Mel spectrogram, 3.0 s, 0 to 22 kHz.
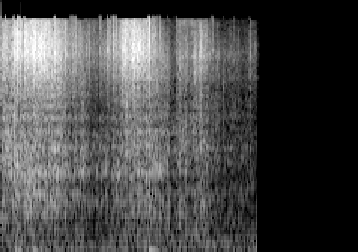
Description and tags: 'Listen for the smallest differences possible to perceive.' Pauline Oliveros' dictum is a process of undisciplining the ear. To decolonize the ear, as it were. expand the category of what constitutes 'music' beyond the sphere of the nominally 'musical.' politicize the ear and the field the ear resides in, situate listening as an historical achievement, think the 'field' of 'field recording' as a hierarchically structured space of domination and exploitation. and yet. and yet, here, we can here the openings to other possible worlds. electronic music is speculative acoustics: re-route narratives that bind music to one particular harmonic and melodic order outside and beyond itself.
Tiny Ass Pebbles. There is a small field of extremely small pebbles behind the stage in the Porter Quad at UCSC. This recording was made by playing with this field. It almost sounds granular. Tascam dr100, omnidirectional mode.
sampling, ambience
